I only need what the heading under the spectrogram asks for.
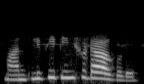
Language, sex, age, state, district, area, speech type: Bengali, female, 30-45, West Bengal, Darjeeling, rural, conversation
